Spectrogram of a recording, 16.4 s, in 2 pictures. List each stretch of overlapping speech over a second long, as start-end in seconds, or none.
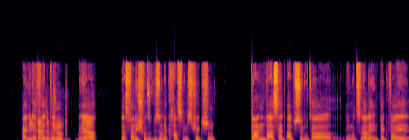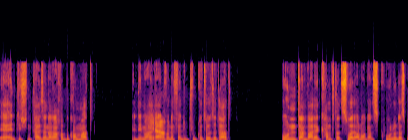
0.6-1.9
